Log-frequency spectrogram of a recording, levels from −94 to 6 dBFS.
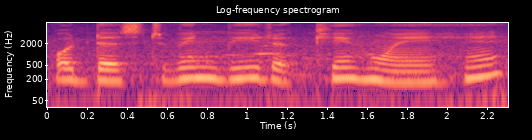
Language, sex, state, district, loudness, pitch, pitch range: Hindi, female, Punjab, Pathankot, -15 LUFS, 200 Hz, 185-220 Hz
